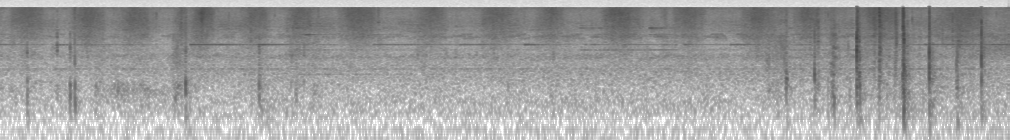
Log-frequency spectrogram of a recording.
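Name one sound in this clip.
A broom sweeps across a stone floor.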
